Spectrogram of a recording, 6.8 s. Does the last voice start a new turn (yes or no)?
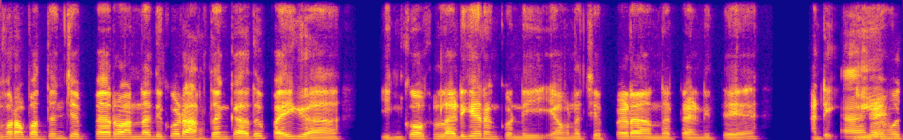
no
